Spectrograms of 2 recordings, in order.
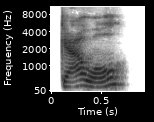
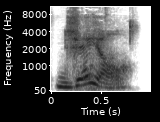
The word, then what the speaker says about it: gaol: As I already knew, I had mispronounced gowl. – Oh, yeah. – Because that's how it was spelled. But it is actually pronounced as jail, which is something that my dumb American ass would not be able to know looking at it when you spell it G-A-O-L.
